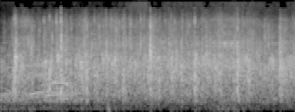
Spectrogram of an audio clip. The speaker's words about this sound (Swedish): Amen, det är en applåd.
